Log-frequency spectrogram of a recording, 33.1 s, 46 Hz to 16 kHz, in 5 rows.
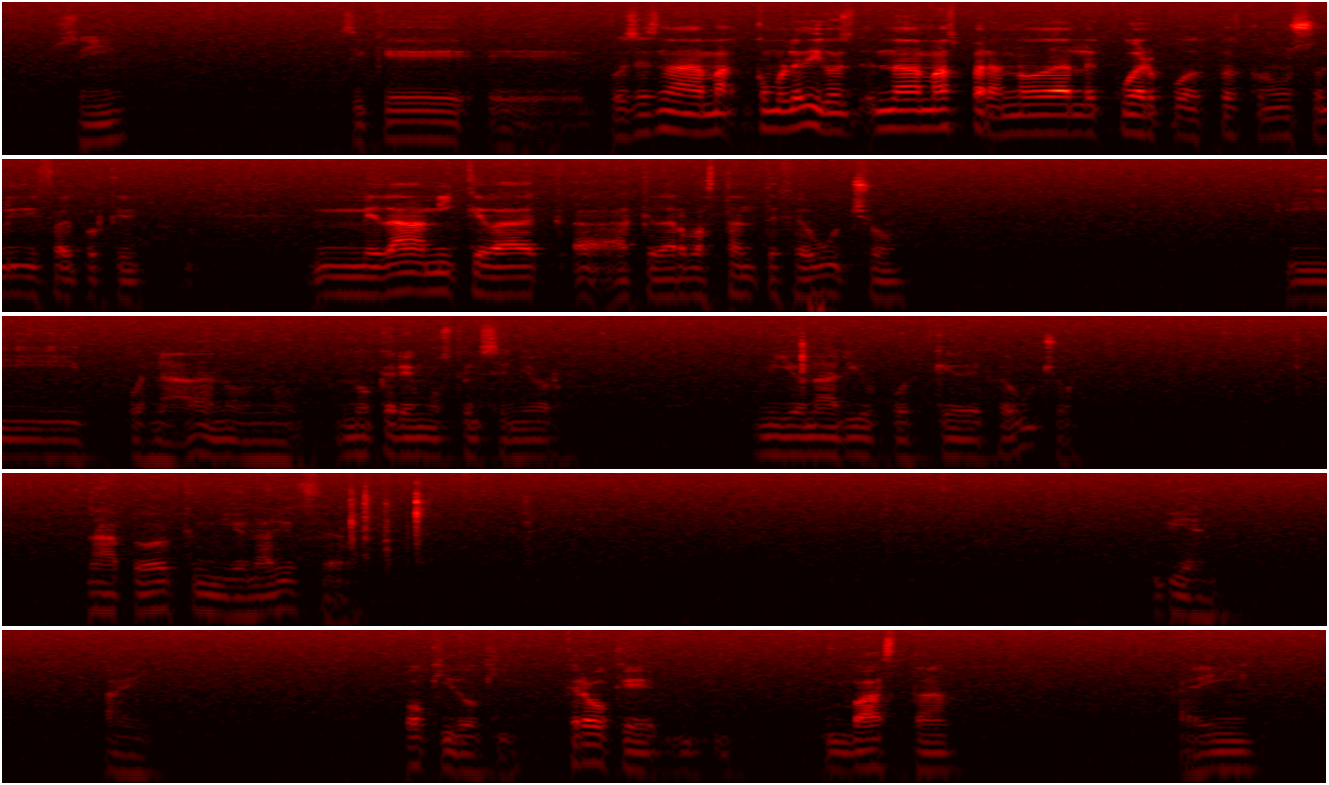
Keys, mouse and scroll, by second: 0.9-2.6 drag, 3.0-4.8 drag, 6.4-7.9 middle drag, 9.1-10.1 middle drag, 10.6-13.7 middle drag, 14.3 right click, 16.2 click, 17.7 shift+right click, 19.3 shift+right click, 20.2 click, 21.6 ctrl+z, 22.1 ctrl+shift+right click, 22.9-24.7 shift+drag, 24.8-28.8 middle drag, 30.4 right click, 31.6 click.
